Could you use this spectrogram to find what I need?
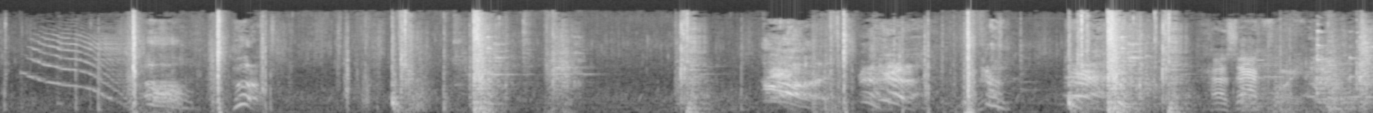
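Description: Punches thud in a brawl.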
